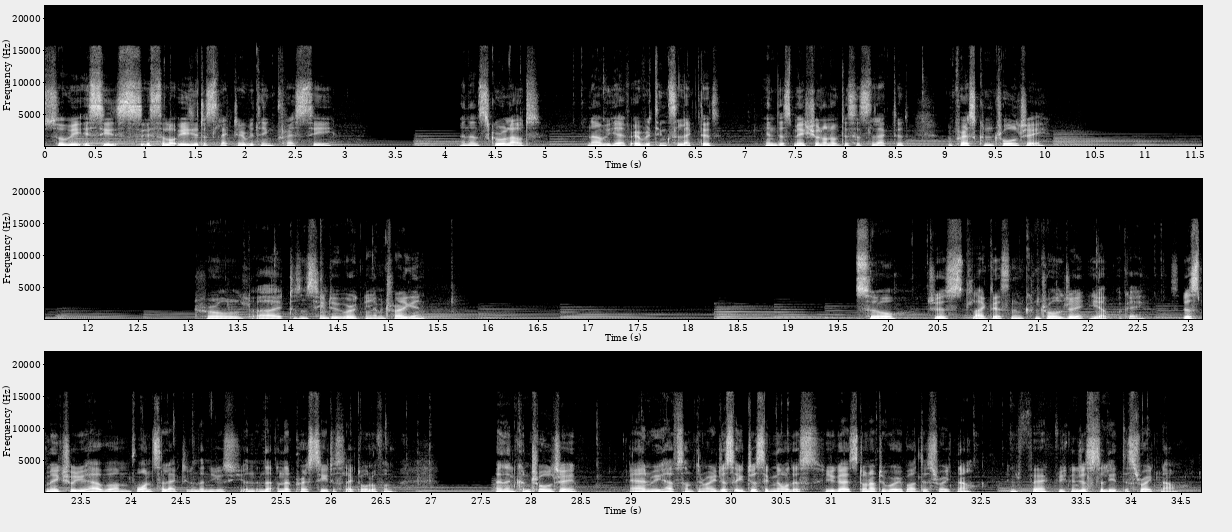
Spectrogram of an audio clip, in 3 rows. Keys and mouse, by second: 2.3 c, 5.7 click, 5.9 click, 9.4 ctrl+j, 11.8 ctrl+j, 14.3 z, 15.6 ctrl+j, 19.6 c, 20.7 click, 21.4 ctrl+j, 25.5 c, 26.8 a, 30.4 click, 32.3 right click, 33.5 Delete.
